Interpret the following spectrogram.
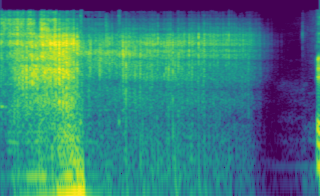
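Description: Sound-design transition effect: a rough noise swell that builds for about a second into a deep boom, then a grainy noise tail that fades and stops about three seconds in.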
